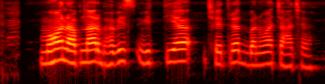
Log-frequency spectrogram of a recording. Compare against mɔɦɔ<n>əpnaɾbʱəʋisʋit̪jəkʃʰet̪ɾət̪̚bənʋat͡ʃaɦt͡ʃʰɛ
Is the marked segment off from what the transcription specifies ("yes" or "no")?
no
